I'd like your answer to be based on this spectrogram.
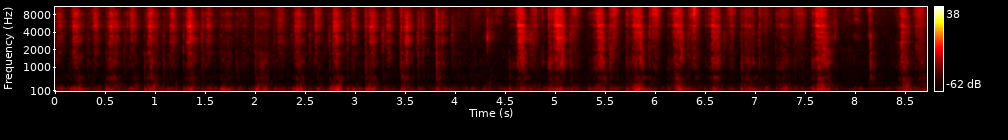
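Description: A wooden stylus scratches the leaves of a flower shape on a black-coated scratch-art paper sticker sheet held flat by one hand. Continuous, quiet rasping strokes come in quick, uneven bursts, with bright scratchy hiss over a steady low hum.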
